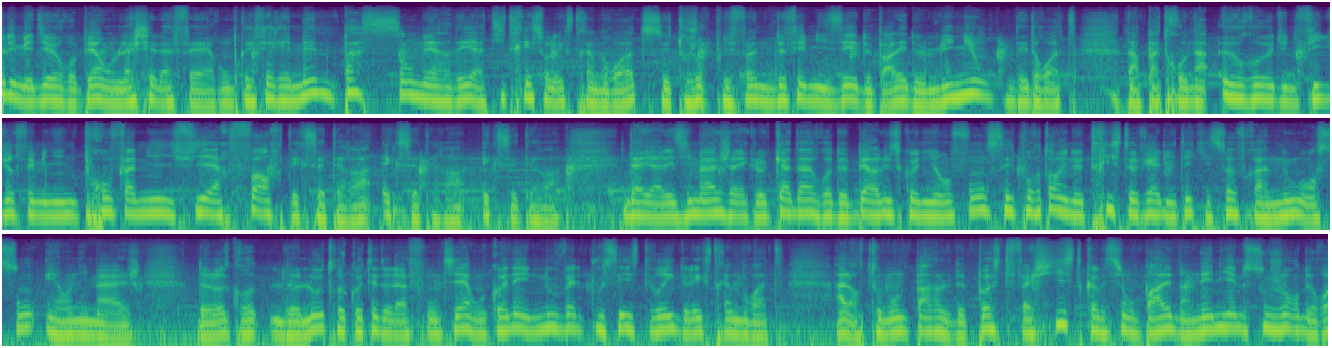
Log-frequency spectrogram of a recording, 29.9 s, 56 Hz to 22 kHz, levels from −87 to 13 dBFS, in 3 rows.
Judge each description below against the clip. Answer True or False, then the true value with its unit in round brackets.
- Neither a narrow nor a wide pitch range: True (3.8 semitones)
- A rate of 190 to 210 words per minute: True (195 wpm)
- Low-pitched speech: True (125 Hz)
